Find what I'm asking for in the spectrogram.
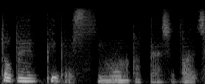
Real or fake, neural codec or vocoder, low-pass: fake; codec, 44.1 kHz, 0.9 kbps, DAC; 14.4 kHz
